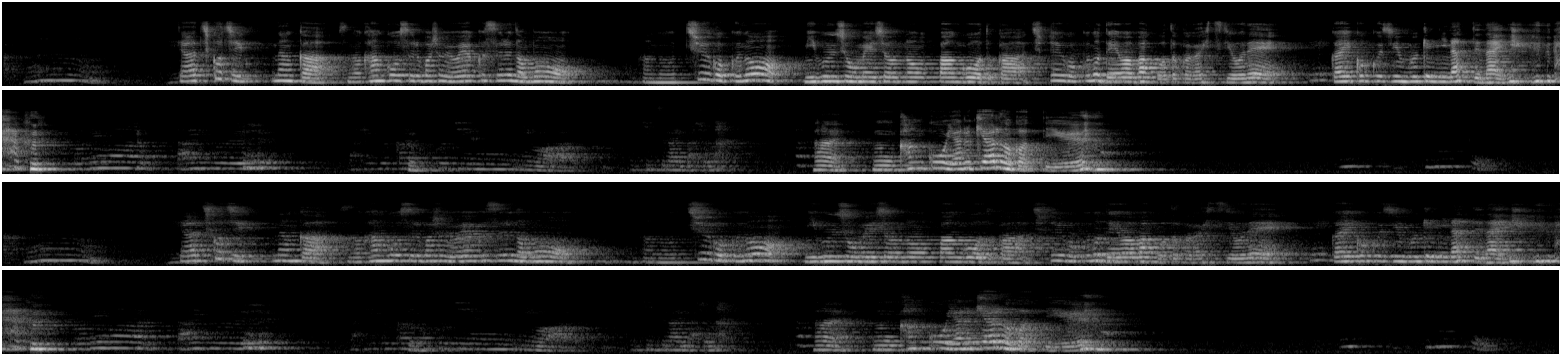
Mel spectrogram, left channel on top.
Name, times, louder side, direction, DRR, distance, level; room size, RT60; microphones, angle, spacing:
voice 1, 0.2-1.0 1.6-2.3 5.9-6.4 10.6-10.8 13.0-13.6 15.6-15.7 16.3-18.3 19.0-21.4 21.9-22.9 23.5-23.6 26.2-26.4 28.9-29.1 29.8-30.4, equal, 30° left, -3 dB, 0.8 m, -44 dB
voice 2, 1.8-5.7 6.4-12.8 13.3-16.0 19.6-19.8 23.7-24.0 24.3-26.7, left 4 dB, 55° left, 6 dB, 0.4 m, -26 dB
4.7 x 4.2 x 2.3 m, 1.2 s
head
